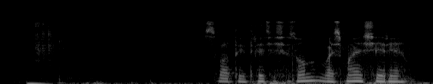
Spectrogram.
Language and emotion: Russian, neutral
